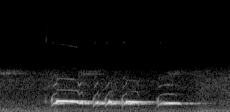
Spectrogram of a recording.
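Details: Zebra dove in strong song, meant for tutoring other birds: one phrase of a rolling trill with several quick pulses, ending in a longer, slightly falling coo.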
